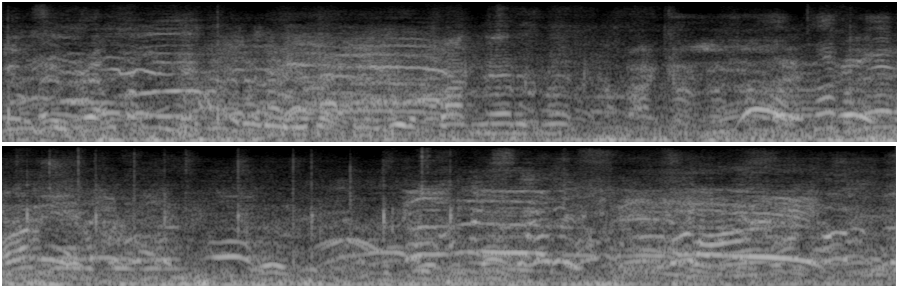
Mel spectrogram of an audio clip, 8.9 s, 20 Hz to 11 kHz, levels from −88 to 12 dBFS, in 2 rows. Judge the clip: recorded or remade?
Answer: remade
